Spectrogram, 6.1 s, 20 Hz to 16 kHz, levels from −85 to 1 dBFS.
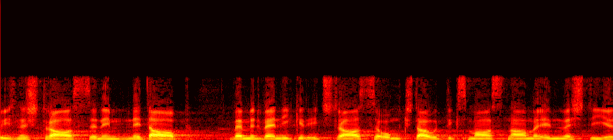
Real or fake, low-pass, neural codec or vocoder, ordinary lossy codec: real; 7.2 kHz; none; none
